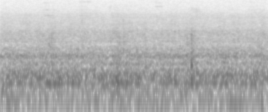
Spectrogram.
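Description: Steady low rumble of hallway room noise, with a couple of faint ticks, one early and one about a second and a half in.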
